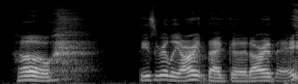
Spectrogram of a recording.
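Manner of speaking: put-on solemn tone. Retelling what someone said while watching cartoons together, imitating a solemn tone. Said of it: "in like a very solemn like tone of voice".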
